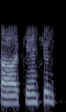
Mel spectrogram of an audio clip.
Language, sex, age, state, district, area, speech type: Kashmiri, male, 18-30, Jammu and Kashmir, Ganderbal, rural, conversation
